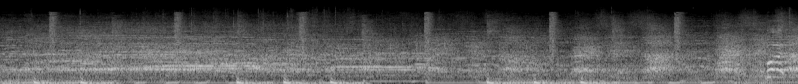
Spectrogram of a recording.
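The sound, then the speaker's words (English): A wrestling crowd chants "Grayson sucks" at Grayson Waller, a loud, continuous massed roar of voices with a rhythmic pulse and occasional shouts. “Week after week, there's a sound that you hear where you hear Grayson sucks.”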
